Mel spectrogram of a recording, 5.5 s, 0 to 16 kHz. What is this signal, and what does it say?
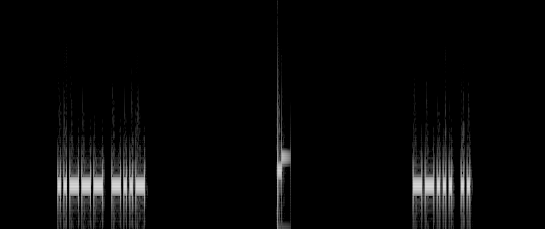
Morse code, heard as a keyed tone, about 42 wpm, 700 Hz. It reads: 2 X 7 I
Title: Single-Letter Single-Number 40wpm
